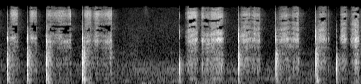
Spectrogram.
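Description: A hand writes with a light blue chalk stick on a large, flat, solid black chalkboard. Short, sharp scratching strokes tap and scrape in quick bursts with a bright, gritty edge and a quiet pause in the middle. About eleven separate strokes stand out.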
